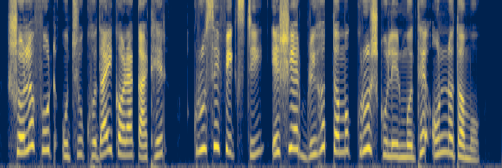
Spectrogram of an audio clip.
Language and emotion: Bengali, neutral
